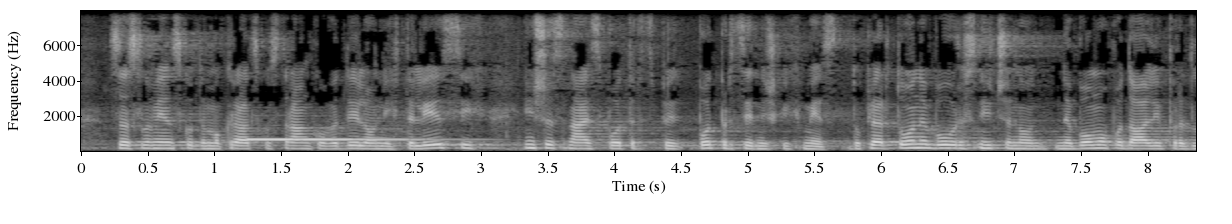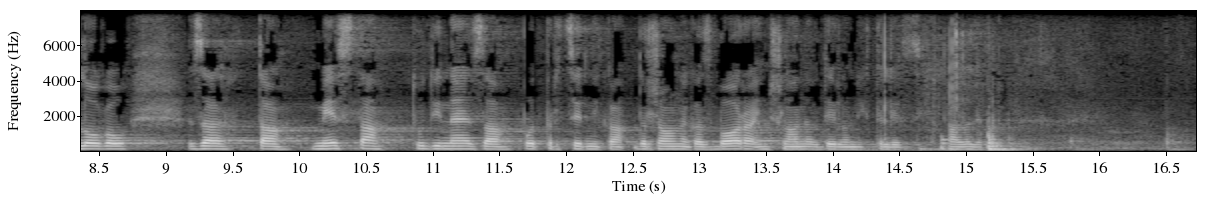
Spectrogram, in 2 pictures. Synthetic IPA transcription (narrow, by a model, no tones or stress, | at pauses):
z̥aslɔʋeːnskɔd̪ɛmɔkɾaːt̪skɔst̪ɾaːŋkɔʋəd̪eːlɔwnixt̪ɛleːsix | inʃɛst̪najst̪pɔt̪̚pɾɛt̪seːd̪niʃkixmeːst̪d̪ɔklɛɾt̪onɛboːuɾɛsnit͡ʃɛnɔnɛboːmɔpɔd̪aːlipɾɛd̪loːɡɔw | zat̪ameːst̪at̪uːd̪inɛzapɔt̪̚pɾɛt̪seːd̪nikad̪əɾʒawnɛɡazbɔːɾaint͡ʃlaːnɛwd̪eːlɔwnixt̪ɛleːsixxʋaːlaleːpa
